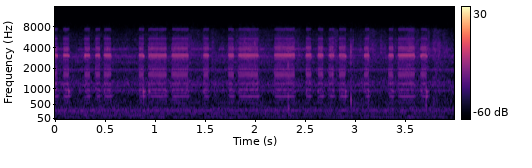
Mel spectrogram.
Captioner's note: Zumbindo, clicando em Continuar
